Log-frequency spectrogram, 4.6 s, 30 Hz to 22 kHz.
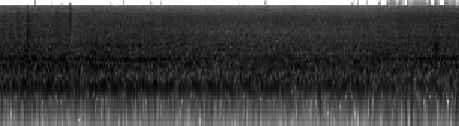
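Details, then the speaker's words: Idylis 12,000 BTU portable air conditioner in basement, low fan, 7.3 amps and 767 watts: steady even compressor and fan hum with constant low tone, no knocks or rattles; head pressure built, unit running normally. "Okay, I think this one is all good to go. It seems to have built head pressure completely, or at least as much as it's going to get in this basement."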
